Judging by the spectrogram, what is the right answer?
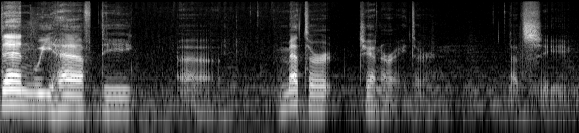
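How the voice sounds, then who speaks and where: With long, frequent pauses, a man talks at a very slow pace in a fairly high pitch, his pitch varying in an ordinary way. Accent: Dutch. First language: Dutch. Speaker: game developer. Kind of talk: gameplay tutorial. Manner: casual, hesitant with fillers.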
